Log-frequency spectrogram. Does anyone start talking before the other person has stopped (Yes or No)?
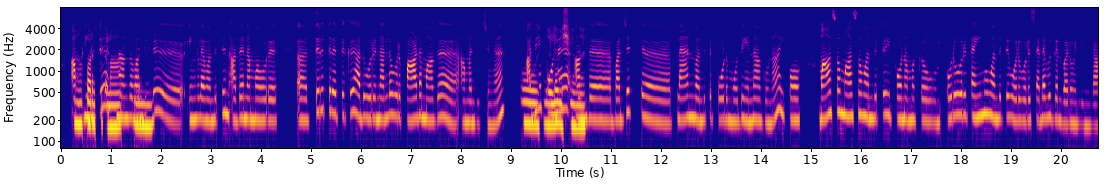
Yes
